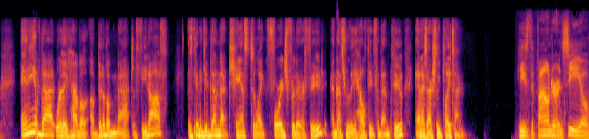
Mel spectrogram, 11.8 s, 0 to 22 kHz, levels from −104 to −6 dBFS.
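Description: Six short bursts from corrupt frame decoded run through the audio at 0.67–0.76 s, 2.51–2.58 s, 4.00–4.02 s, 6.73–6.78 s, 7.82–7.88 s and 11.11–11.14 s, each heard as a chirp, squeak, blip or burst of noise. Damaged compressed frames, from one to a handful per event, were decoded anyway, so misread gains and codes put energy in the wrong bands, peaking around −10 to −15 dBFS. A spectrogram shows isolated vertical smears of misplaced energy, and the waveform shows short spikes.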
